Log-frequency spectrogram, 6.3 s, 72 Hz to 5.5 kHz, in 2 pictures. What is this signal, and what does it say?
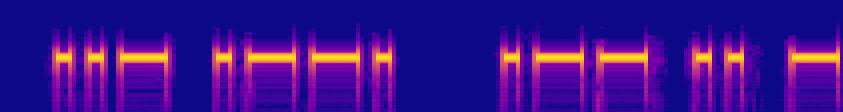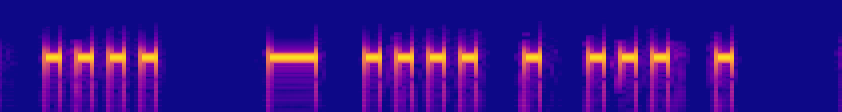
Morse code, heard as a keyed tone, about 20 wpm, 600 Hz. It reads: UP WITH THESE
